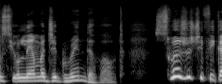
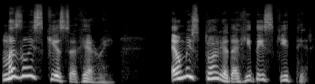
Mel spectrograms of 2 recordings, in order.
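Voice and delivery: higher-pitched, insistent start that falls away; higher voice, gently reminding; lightly voiced Hermione; 6 semitones higher than usual. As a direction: lightly voice an earnest friend.

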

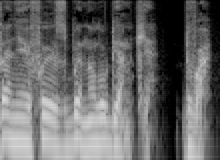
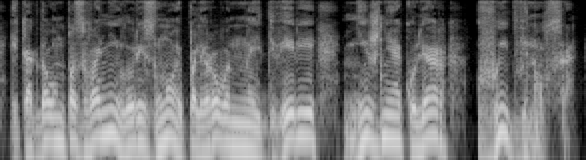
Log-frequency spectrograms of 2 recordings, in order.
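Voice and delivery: usual speaking voice

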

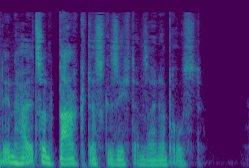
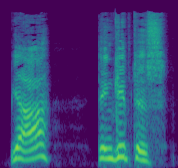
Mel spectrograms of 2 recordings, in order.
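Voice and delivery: loud declaration; 11 semitones higher, 11 dB louder than usual. Acted. Bernard answering the director loudly and defiantly. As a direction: blurt it out loud and high. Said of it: "erklärte Bernard lauthals".

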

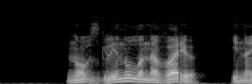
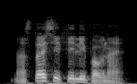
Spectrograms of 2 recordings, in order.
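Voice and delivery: plain reading voice

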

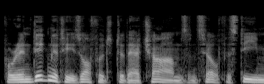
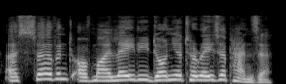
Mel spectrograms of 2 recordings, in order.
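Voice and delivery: high, louder page voice; young page voice, raised and loud; 10 semitones higher, 5 dB louder than usual. A narrator's reading. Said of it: "replied the page".

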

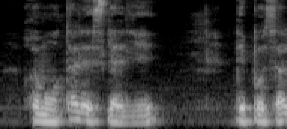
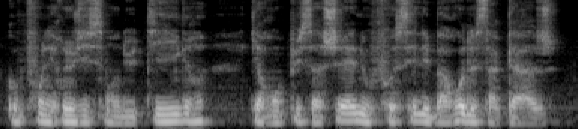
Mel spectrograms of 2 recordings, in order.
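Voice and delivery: ordinary delivery, nothing marked

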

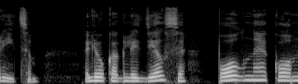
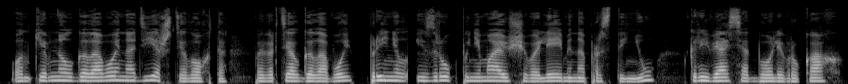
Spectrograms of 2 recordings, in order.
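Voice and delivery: plain reading voice

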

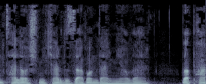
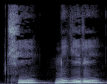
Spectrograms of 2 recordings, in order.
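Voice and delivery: high-pitched disbelieving questions; incredulous; 9 semitones higher, 3 dB louder, slower than usual. A narrator's reading. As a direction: question it in sharp surprise, voice jumping up. Friend startled at snake-catching plan. (با تعجب و ناباوری)

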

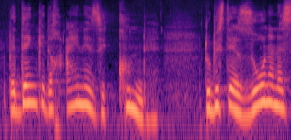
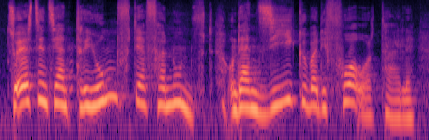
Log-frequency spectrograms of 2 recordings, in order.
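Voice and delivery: normal talking voice

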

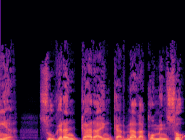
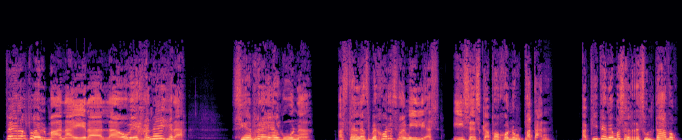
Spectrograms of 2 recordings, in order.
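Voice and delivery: high, brash, boozy aunt voice; Aunt Marge; 12 semitones higher than usual. Acted. Aunt sneers at the family over brandy, high brash voice.

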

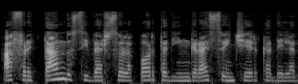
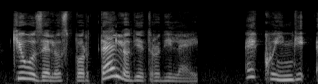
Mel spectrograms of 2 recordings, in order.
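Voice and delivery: usual speaking voice

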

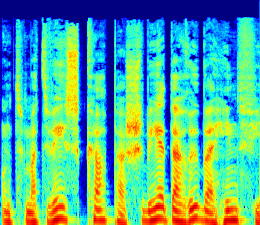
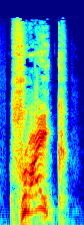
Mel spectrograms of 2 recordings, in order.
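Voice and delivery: very high, loud one-word command; enraged scream; 11 dB louder than usual. A narrator's reading. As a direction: cut him off with a scream. Jakow silences him in rage. (gellend, wütend schreien)

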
